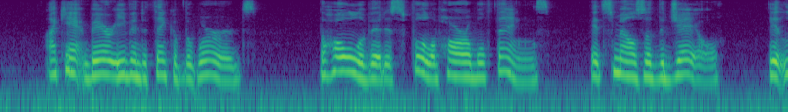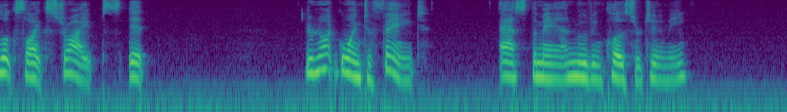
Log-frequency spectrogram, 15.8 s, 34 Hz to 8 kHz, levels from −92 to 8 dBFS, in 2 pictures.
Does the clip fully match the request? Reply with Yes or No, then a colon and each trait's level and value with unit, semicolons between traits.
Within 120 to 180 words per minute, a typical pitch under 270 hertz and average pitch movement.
Yes: average, 150 wpm; high, 190 Hz; average, 3.5 semitones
